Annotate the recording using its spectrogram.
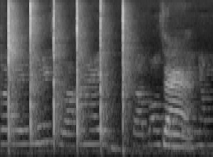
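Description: Hand clapping: a quick, even run of claps, about four a second, that stops a little over a second in.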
